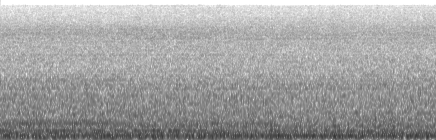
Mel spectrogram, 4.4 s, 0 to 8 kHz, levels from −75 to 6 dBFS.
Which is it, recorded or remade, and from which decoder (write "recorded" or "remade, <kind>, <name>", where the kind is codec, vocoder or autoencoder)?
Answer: recorded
